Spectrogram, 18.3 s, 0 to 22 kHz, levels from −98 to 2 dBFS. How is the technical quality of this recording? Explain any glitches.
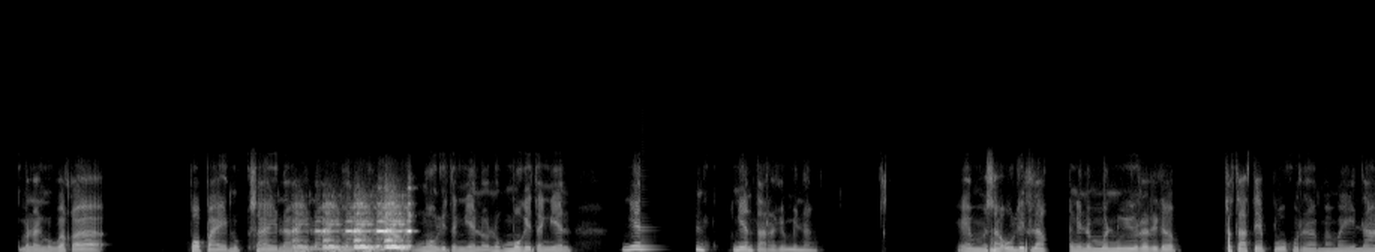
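The recording has three clear glitches, and the sound is band-limited to about 8 kHz, as on a call.

From 3.9 to 5.63 s a rising tone around 500 Hz swells to about 17 dB above the speech, with the loop repeating roughly every 0.4 s. This is feedback howl: two devices in the same room share the call, so the sound loops from loudspeaker to microphone and gains level on each pass. The loop narrows to the pitch it favours, and the repeats follow the loop's round-trip delay.

From 8.55 to 9.31 s the speech stops and the last sound is stretched into a fading buzz that sinks into about 0.42 s of silence. Then the speech resumes exactly where it left off. This is a call audio freeze, likely caused by packets stalling in transit until the jitter buffer ran empty. The receiver filled 734 ms, nothing was lost, and everything afterwards plays that much later.

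From 13.93 to 14.29 s there is a similar fading buzz followed by about 0.28 s of silence. This time the speech returns further along, with about 0.38 s of it gone. This is a long network dropout, likely caused by audio that never arrived. The receiver concealed the gap for about a third of a second, then skipped ahead past the missing stretch rather than waiting.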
